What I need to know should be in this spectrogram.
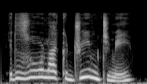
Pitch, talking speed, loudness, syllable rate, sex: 260 Hz, 325 wpm, -14 LUFS, 6.3 syllables/s, female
